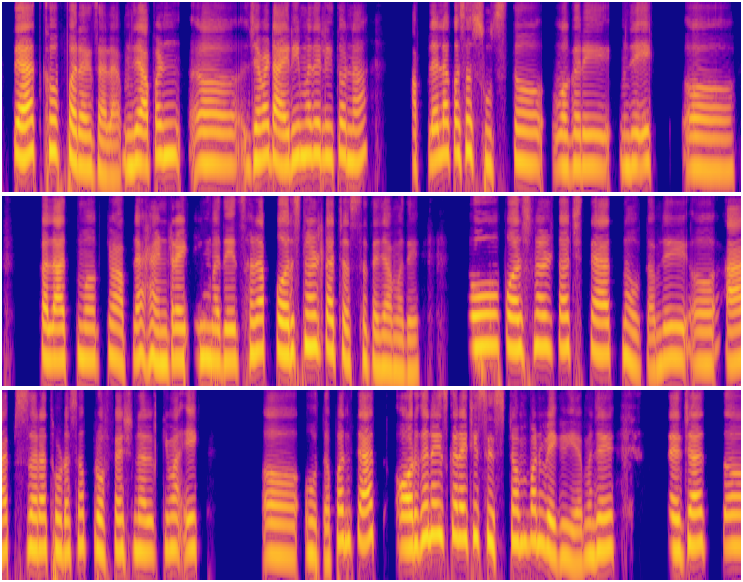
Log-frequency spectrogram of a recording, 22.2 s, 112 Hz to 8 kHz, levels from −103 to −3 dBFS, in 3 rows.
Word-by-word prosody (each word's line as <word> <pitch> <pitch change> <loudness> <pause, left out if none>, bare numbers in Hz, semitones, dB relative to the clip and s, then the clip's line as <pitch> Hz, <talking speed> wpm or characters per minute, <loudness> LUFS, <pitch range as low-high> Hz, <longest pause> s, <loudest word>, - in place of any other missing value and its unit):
त्यात 255 +1 +8
खूप 285 -2 +3
फरक 205 -5 +3
झाला. 165 -3 -3
म्हणजे 205 +2 +2
आपण 255 +5 +2
अ, 205 - -6 0.5
जेव्हा 235 +3 +3
डायरीमध्ये 245 +4 +3
लिहितो 250 +1 -1
ना, 230 +1 0 0.5
आपल्याला 240 +4 -1
कसं 275 +2 +2
सुचतं 220 0 -4 0.2
वगैरे, 205 0 -2 0.2
म्हणजे 205 +1 -2
एक 220 - -2 0.3
अ, 195 - -5 0.9
कलात्मक 210 0 +1
किंवा 220 -4 -1
आपल्या 215 +3 -3
हँडरायटिंगमध्ये 205 0 +1
सगळा 245 +1 +2
पर्सनल 245 +4 +5
टच 245 -1 +1
असतं, 205 +1 -3
त्याच्यामध्ये 165 -3 -3 0.5
तो 280 +1 +5
पर्सनल 275 +1 +3
टच 265 -1 -2
त्यात 235 -3 +1
नव्हता. 180 -7 -4
म्हणजे 210 +4 -1
अ, 190 0 -3
ॲप्स 200 +5 -1
जरा 230 -1 +4
थोडंसं 225 +2 -1
प्रोफेशनल 220 0 0
किंवा 230 0 -1
एक 225 +1 0 0.6
अ, - - -5 0.4
होतं, 205 -3 -3
पण 270 0 +2
त्यात 270 +1 +4 0.3
ऑर्गनाइज 300 +5 +5
करायची 300 -1 +3
सिस्टम 265 -1 0
पण 270 - +2
वेगळी 195 -5 +1
आहे. 170 0 -3
म्हणजे 225 +5 +1 0.6
त्याच्यात 245 +2 +1
अ, - - -2
225 Hz, 145 wpm, -20 LUFS, 205-255 Hz, 0.9 s, त्यात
